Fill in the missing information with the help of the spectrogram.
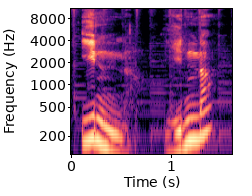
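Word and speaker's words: inona: In, c'est quoi? Et aussi, in s'écrit I, petit i, N, O, N, A. Mais ça se prononce seulement in. C'est comme en anglais in, I-N.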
